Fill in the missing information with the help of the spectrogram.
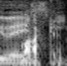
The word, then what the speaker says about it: Wacken: Yeah, because in German, the W is pronounced like a V. So yeah. It would be Wacken to you wacky Americans, but it's pronounced Wacken. – W-A-C-K-E-N.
